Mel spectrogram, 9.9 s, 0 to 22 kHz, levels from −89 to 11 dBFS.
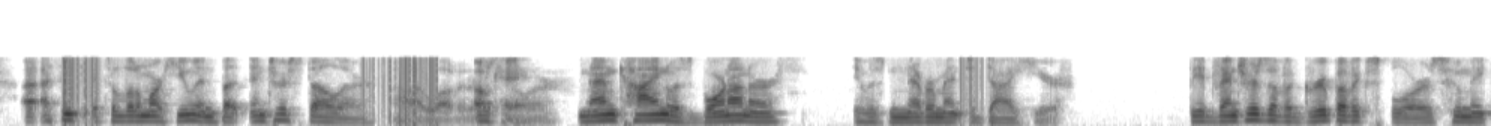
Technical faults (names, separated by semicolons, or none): bit errors on a digital phone line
